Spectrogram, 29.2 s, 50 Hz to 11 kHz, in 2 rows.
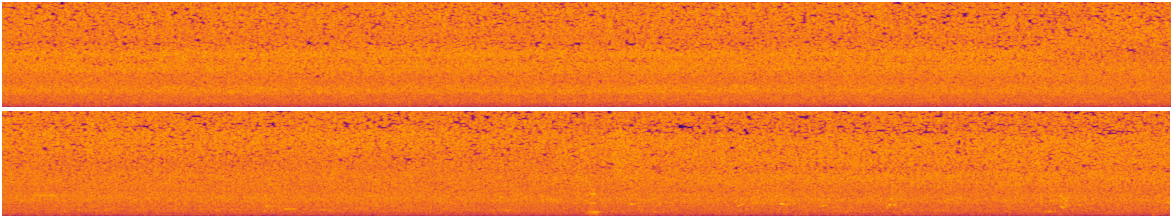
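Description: Heavy rain falling steadily: a dense, even hiss of downpour. One brief sharp click about 22 seconds in.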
